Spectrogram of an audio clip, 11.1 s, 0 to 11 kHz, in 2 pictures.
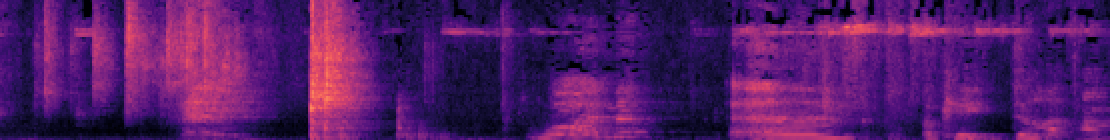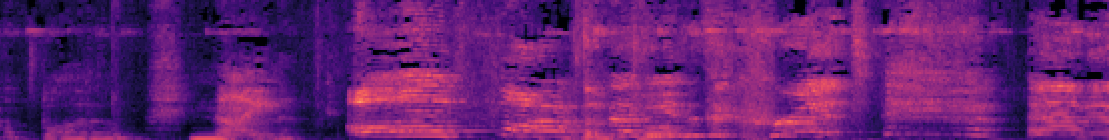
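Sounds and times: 
dice clattering onto a hard surface during a tabletop game: 0.2 - 1.1
speech: 2.7 - 11.0
laughter: 8.0 - 10.7.

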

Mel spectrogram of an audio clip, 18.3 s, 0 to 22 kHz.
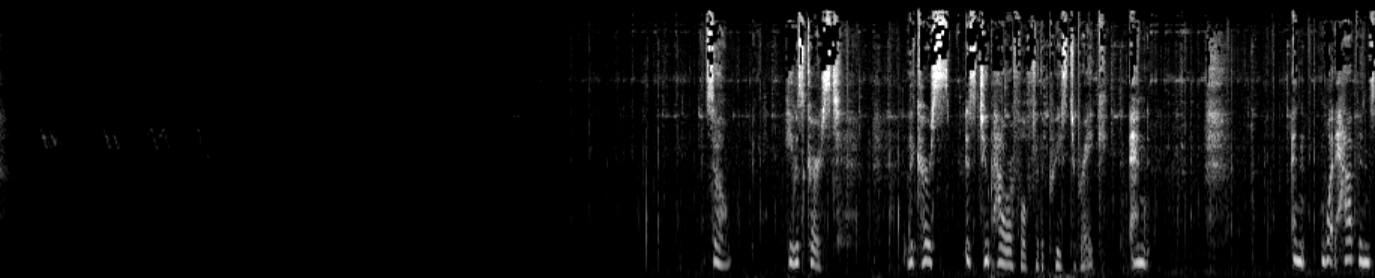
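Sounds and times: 
hooves of a horse pulling a carriage clip-clopping: 6.6 - 18.3
horse-drawn carriage rolling rattle: 6.7 - 18.3
speech: 9.5 - 9.8, 10.5 - 11.4, 12.1 - 15.4, 17.2 - 18.3.

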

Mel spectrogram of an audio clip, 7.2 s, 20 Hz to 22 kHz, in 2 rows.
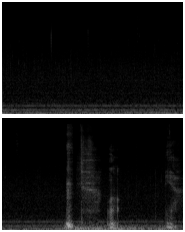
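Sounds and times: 
light chilly rain falling: 0.0 - 7.2
low hum: 2.4 - 7.2.

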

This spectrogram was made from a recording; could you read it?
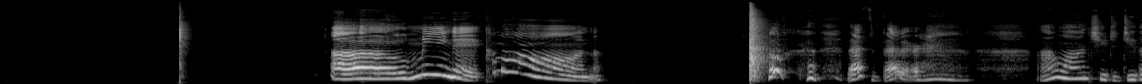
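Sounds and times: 
slap on skin: 1.8 - 2.0, 7.5 - 7.8
speech: 3.3 - 6.1, 8.2 - 9.8, 10.4 - 11.4.

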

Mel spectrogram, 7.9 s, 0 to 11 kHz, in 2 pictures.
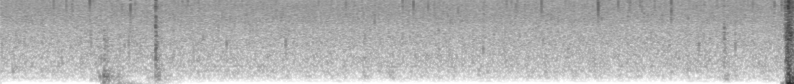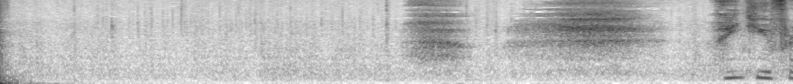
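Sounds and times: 
heavy rain falling outside: 0.0 - 7.9
car door shutting: 0.5 - 0.8, 3.9 - 4.3
speech: 7.6 - 7.9.

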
